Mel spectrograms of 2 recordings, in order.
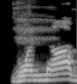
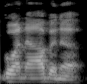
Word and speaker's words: guanabana: I'll say it's guanabana. Guanabana. So they say guanabana.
